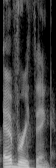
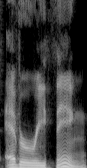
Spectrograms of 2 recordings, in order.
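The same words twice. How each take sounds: First: Said in the usual way. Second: "everything" sounded out in parts, ev-er-y-thing; careful practice pronunciation. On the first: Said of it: "maybe you have to practice everything". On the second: Shown as a demonstration. Teacher modelling a tricky word, "everything" said syllable by syllable. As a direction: break "everything" into clear syllables with a distinct V and th. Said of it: "practice everything to get the V".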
